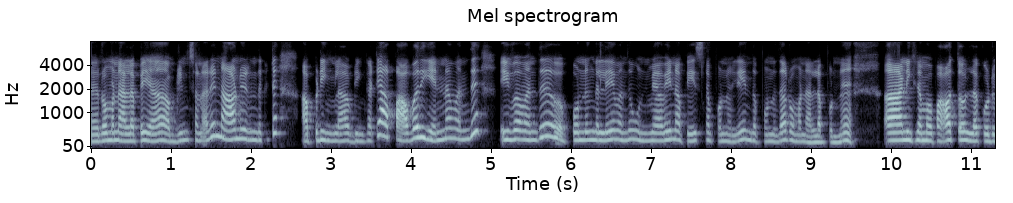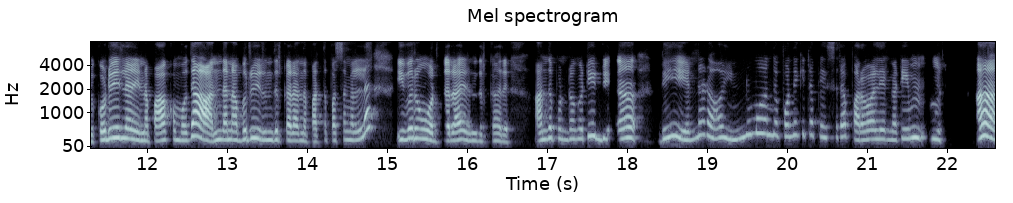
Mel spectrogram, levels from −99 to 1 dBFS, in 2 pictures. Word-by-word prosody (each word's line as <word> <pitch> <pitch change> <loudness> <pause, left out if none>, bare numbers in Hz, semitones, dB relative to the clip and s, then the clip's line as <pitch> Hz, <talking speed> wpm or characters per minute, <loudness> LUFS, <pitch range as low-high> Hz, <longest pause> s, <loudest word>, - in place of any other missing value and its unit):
ரொம்ப 220 +1 +1
நல்ல 200 0 +2
பையன் 210 -3 +1
அ - - +2
அப்டின்னு 215 +5 -7
சொன்னாரு 225 +8 -3
நானும் 255 +2 +3
இருந்துக்ட்டு 230 - -5 0.4
அப்டிங்களா 210 0 -4
அப்டின்னுகாட்டி, 205 - -5
அப்ப 310 - -15
அவரு 295 +6 +3
என்ன 240 +5 -3
வந்து 260 - -2 0.4
இவ 250 +1 0
வந்து 230 +7 -2 0.4
பொண்ணுங்கலேயே 230 +1 -1
வந்து 230 +2 -5
உண்மையாவே 215 +1 -2
நான் 235 - -4
பேசுன 215 +2 -4
பொண்ணுலேயே 195 +4 -5
இந்த 210 -3 -7
பொண்ணு 190 -1 -8
தான் 235 0 -1
ரொம்ப 190 -3 -6
நல்ல 170 +1 -2
பொண்ணு. 170 +6 -3 0.5
அ - - +6
அன்னைக்கு 230 0 +1
நம்ம 215 -1 +1
பார்த்தோல 225 -2 +1
கொடு 195 -1 -3
கொடிர்ல 285 +3 +6
என்னை 210 -1 -1
பாக்கும்போது 230 +3 +3 0.2
அந்த 240 +4 +2
நபரும் 255 +5 +1
இருந்திருக்காரு 230 -2 0
அந்த 200 -2 -7
10 185 0 -6
பசங்கள்ல 235 +3 -1 0.4
இவரும் 275 0 +2
1 215 0 +3
இருந்திருக்காரு. 210 -2 -6 0.4
அந்த 250 +5 -2
பொண்ணுங்கட்டியும் 265 +4 -3
டே - - -2 0.2
அ - - +4 0.5
டேய் 325 +5 +1 0.2
என்னடா 330 +4 -4 0.2
இன்னுமா 370 - -3
அந்த 370 -1 -5
பொண்ணுகிட்ட 370 +2 -7
பேசுற? 300 +1 -7 0.2
பரவாயில்லையேங்காட்டியும் 255 +4 -2 0.2
ம். 240 - -10 0.5
ஆ - - +10
230 Hz, 155 wpm, -23 LUFS, 215-265 Hz, 0.5 s, ஆ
